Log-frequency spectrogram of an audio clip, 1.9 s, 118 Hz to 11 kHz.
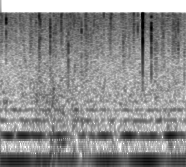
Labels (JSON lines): {"label": "biophony, midshipman", "recorder": "SoundTrap 500"}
